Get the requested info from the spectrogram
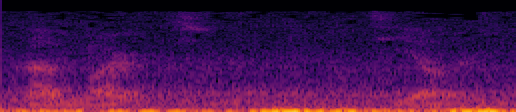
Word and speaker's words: Hamartiology: Harmatiology? – There you go. – Harmatiology? – Yeah. – Can I have you spell that? – Or Hamartiology. It's Hamart. Hamartiology.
